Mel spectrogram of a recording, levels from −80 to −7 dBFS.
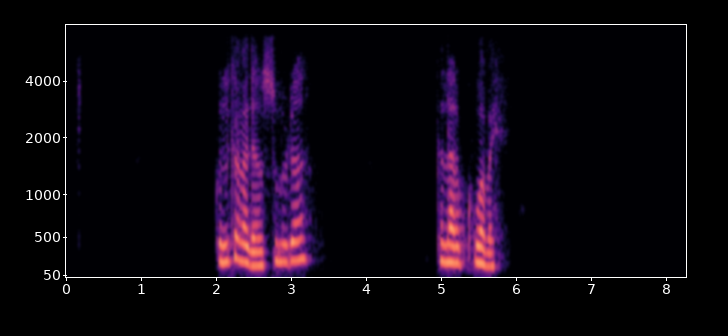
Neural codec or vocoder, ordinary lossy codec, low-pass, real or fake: codec, 16 kHz, 0.5 kbps, X-Codec, WavLM features, trained on Multilingual LibriSpeech; Opus, 32 kbps; 7.2 kHz; fake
